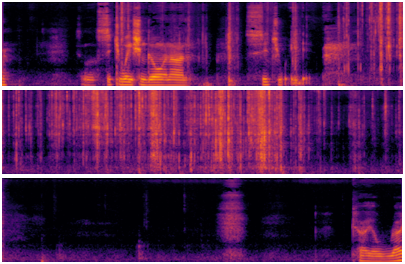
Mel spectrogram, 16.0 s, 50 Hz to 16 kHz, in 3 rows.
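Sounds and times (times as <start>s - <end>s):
foil wrapper tearing and crinkling: 4.5s - 10.8s.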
